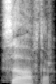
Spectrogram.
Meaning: coauthor (male or female)
- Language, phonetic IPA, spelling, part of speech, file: Russian, [sɐˈaftər], соавтор, noun, Ru-соавтор.ogg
